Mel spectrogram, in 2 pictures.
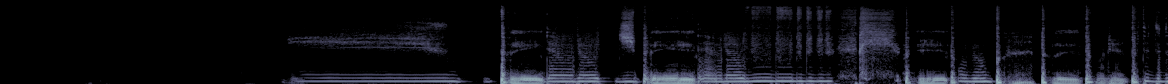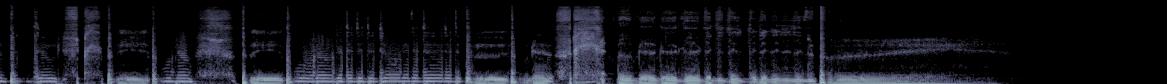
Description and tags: A bass beat of me Beatboxing
bass, dark, low, drum, hard, vocal, Beatbox, beat, Kick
